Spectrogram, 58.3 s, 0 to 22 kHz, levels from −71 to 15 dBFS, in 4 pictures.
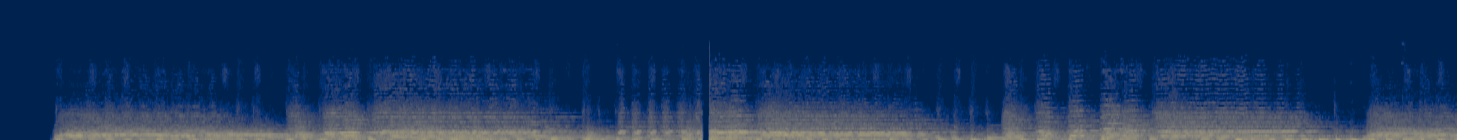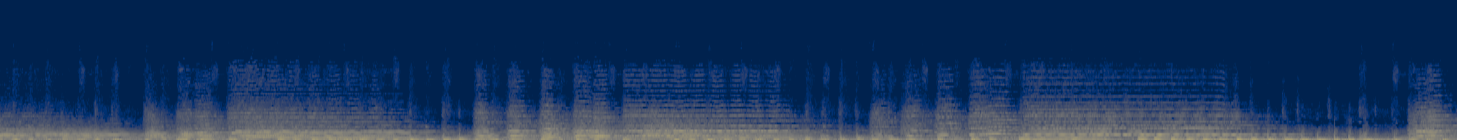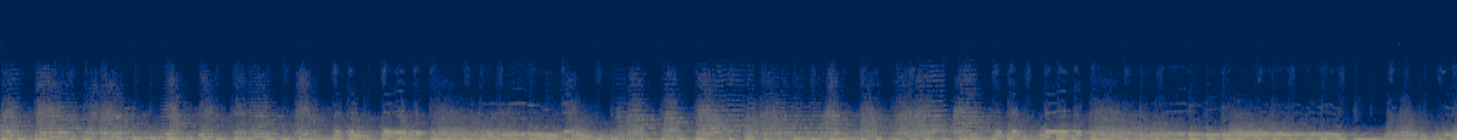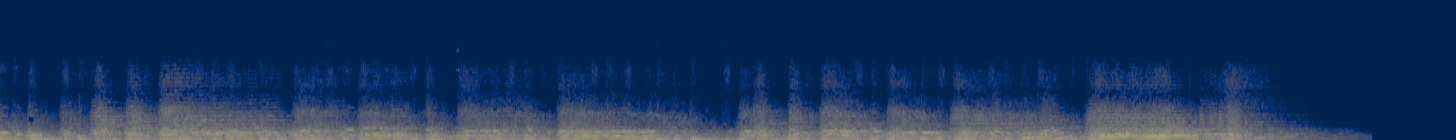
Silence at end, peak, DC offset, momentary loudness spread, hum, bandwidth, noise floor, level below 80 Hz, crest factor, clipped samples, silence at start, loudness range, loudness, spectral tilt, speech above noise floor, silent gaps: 1 s; -6 dBFS; under 0.1%; 5 LU; none; 13 kHz; -45 dBFS; -34 dBFS; 16 dB; under 0.1%; 0.55 s; 2 LU; -21 LUFS; -6.5 dB/octave; 26 dB; none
